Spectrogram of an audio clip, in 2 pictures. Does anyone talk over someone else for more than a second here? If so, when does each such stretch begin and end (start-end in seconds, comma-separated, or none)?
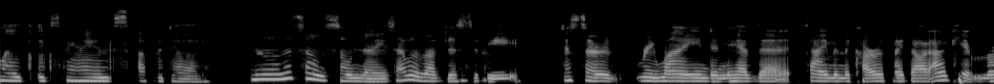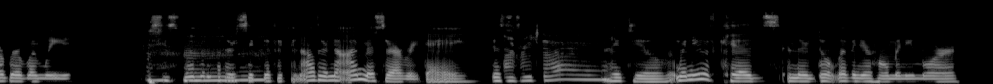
11.4-12.6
